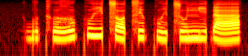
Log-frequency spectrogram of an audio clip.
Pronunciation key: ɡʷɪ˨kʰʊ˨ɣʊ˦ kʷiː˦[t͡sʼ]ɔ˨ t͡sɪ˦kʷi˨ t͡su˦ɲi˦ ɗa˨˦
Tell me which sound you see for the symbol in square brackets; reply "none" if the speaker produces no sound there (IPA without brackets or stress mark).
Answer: t͡s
